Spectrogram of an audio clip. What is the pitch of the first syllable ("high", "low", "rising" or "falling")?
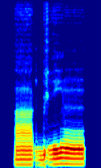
low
